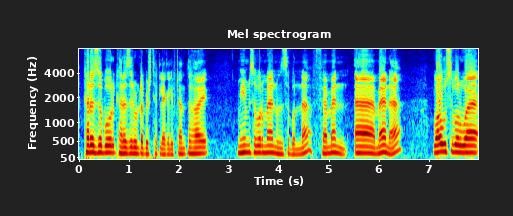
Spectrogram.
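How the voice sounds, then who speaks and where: A man with a Bangladeshi Bengali accent teaching Quran reading, spelling each word letter by letter and then chanting the verses slowly. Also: high-pitched, smooth, no room sound. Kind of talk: spelled-out Quran recitation lesson.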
